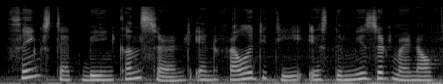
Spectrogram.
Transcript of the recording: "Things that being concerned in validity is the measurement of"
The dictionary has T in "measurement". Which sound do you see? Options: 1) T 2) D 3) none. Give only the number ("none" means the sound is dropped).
3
